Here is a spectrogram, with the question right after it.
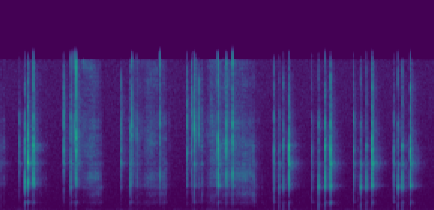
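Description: Long acrylic nails tap and scratch the surface of a solid, flat, pink-painted wooden toy facial cleansing brush. Crisp, bright clicks come in quick clusters, mixed with short, hissy scratching passes. Each tap dies away almost instantly, leaving a faint low hum underneath.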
